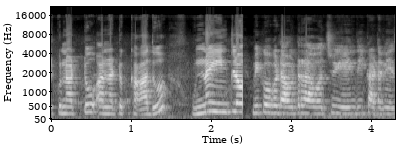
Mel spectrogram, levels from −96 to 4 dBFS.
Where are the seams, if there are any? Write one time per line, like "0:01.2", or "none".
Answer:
0:02.4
